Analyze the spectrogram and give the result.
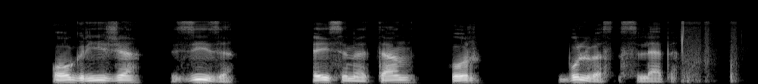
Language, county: Lithuanian, Šiauliai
